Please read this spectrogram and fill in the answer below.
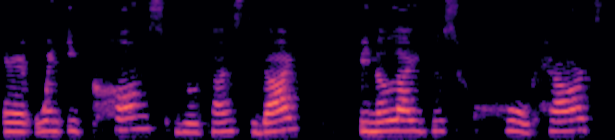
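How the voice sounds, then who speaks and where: A woman student reading a text aloud haltingly, stumbling and repeating words. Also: fairly high pitch, steady tone, a little mellow, poor audio.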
